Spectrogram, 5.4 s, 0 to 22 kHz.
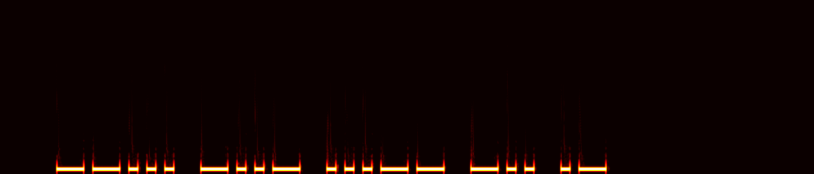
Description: Morse code, heard as a keyed tone, about 20 wpm, 700 Hz. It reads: 7X3DA
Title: Call Signs Repeated 3x - 20wpm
